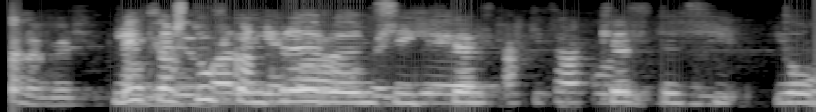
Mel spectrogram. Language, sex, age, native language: Icelandic, male, 11, Icelandic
